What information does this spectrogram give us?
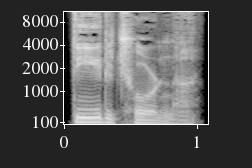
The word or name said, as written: छोड़ना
